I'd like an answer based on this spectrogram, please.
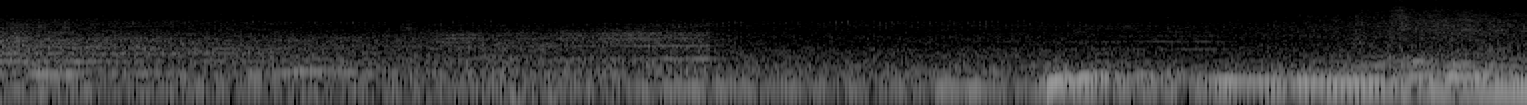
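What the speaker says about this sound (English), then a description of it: "I think the windy noise of all the cars" Faint, steady engine drone and whooshing wind noise from racing cars in a video game, with a low rumble rising slightly toward the end.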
